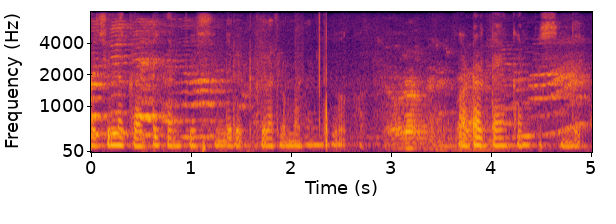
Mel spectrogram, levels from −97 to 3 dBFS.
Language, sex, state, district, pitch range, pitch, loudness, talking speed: Telugu, male, Andhra Pradesh, Anantapur, 115-175 Hz, 165 Hz, -21 LUFS, 95 wpm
